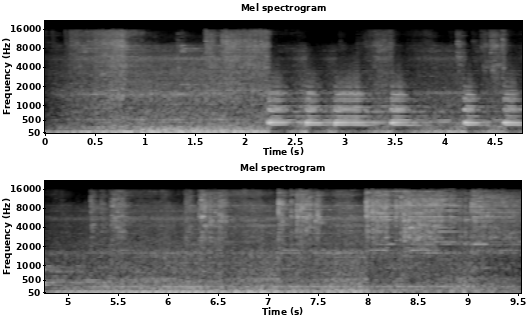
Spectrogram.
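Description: A train reverses steadily along the track with a continuous low rumble, and a stretch of sharp tonal horn-like squeals and clanks rises partway through before the rumble carries on alone.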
